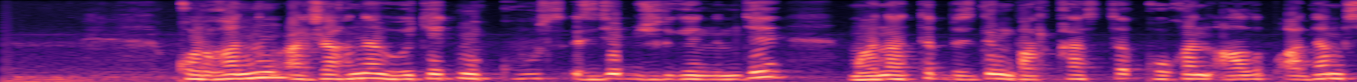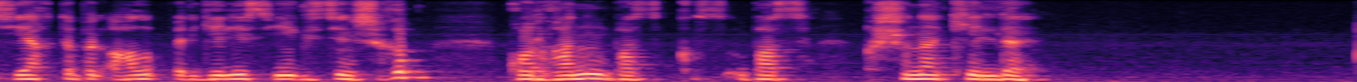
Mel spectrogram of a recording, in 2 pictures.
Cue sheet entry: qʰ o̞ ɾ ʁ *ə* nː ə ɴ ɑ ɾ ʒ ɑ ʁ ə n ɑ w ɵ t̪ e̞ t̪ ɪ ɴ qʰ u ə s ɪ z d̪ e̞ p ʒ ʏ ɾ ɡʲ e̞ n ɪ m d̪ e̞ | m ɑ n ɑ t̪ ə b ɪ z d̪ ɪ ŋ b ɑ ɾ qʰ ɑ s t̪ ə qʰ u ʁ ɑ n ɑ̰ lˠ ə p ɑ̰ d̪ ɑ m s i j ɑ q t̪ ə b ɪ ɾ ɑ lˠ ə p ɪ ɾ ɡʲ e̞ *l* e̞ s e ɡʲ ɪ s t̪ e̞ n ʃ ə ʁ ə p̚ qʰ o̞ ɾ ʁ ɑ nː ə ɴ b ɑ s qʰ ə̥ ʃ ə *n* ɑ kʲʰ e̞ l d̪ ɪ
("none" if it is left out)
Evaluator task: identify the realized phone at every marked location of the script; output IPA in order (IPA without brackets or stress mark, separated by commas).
ɑ, l, n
